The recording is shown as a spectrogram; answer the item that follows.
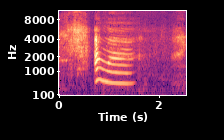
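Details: Abandoned kitten left on a road, crying indoors while people care for it: one loud harmonic meow starting sharply, then a long level, slightly falling tone lasting nearly a second, with soft voices before and after.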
